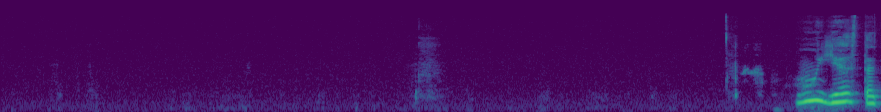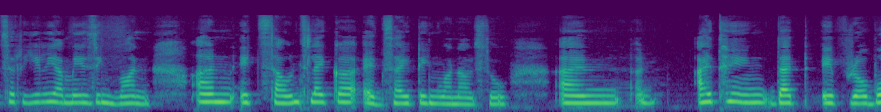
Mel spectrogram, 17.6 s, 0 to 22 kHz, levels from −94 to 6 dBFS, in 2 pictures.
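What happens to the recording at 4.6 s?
Nothing goes wrong at 4.6 s; the speech carries on intact through that moment, with no dropout, click or distortion.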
